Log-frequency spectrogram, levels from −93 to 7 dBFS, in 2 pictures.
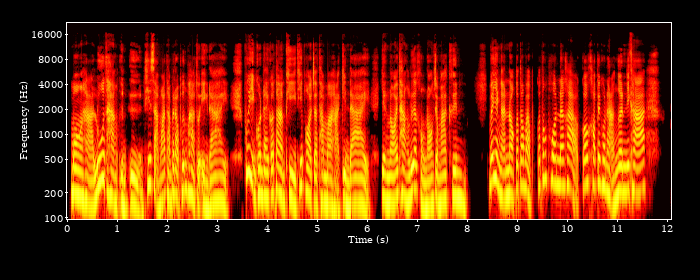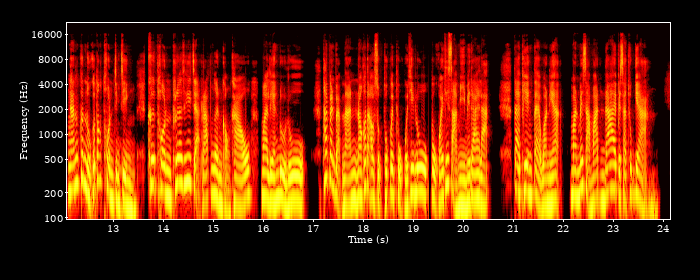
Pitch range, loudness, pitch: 155-220 Hz, -19 LUFS, 180 Hz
